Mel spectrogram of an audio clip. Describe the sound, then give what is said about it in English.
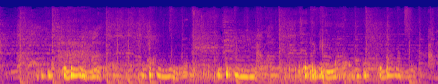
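A pigeon coos repeatedly, low throaty warbling calls rolling one into the next in a steady, agitated rhythm with no one talking. “I totally forgot to mention Battle Pigeon. It's getting kind of annoyed now.”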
